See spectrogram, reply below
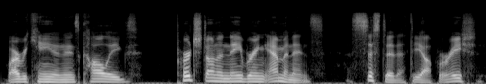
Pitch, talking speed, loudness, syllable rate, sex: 125 Hz, 160 wpm, -19 LUFS, 6.9 syllables/s, male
